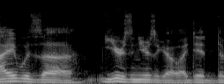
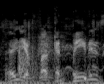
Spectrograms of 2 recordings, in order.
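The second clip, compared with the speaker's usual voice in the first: high, laughing mimicry of an outburst; laughing imitation; 12 semitones higher than usual. Amused viewer repeats the reader's outburst, laughing imitation. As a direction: repeat the outburst through giggles.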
